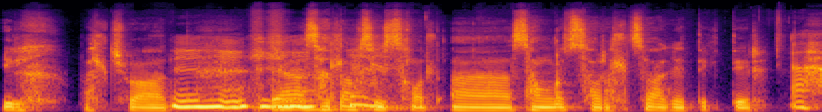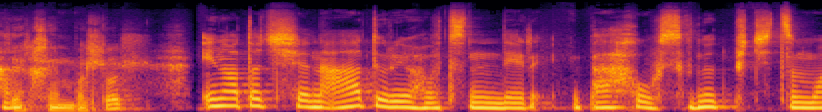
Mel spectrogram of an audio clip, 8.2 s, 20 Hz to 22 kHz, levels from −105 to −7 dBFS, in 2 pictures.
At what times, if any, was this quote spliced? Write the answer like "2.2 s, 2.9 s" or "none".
4.9 s

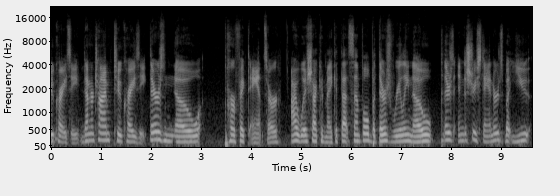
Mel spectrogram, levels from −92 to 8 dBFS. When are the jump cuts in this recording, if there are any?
1.8 s, 4.6 s, 7.8 s

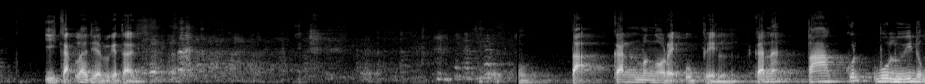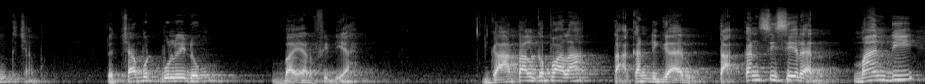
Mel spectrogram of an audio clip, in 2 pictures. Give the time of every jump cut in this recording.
5.2 s

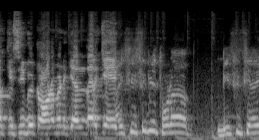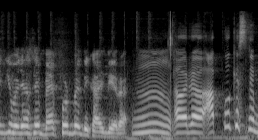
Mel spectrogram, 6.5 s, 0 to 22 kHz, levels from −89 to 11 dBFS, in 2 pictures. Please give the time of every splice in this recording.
1.5 s

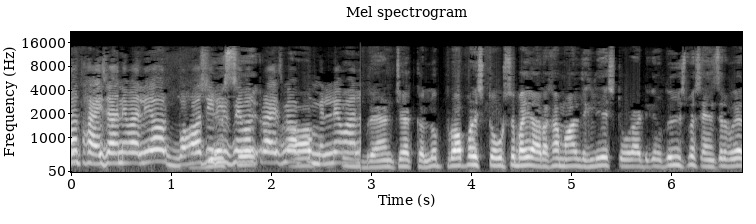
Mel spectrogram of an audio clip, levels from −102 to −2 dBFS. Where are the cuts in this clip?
2.8 s

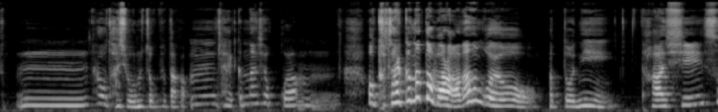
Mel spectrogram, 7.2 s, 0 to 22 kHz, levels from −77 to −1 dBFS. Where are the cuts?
5.4 s

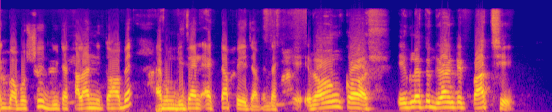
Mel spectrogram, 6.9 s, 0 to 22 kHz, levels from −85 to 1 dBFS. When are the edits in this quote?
3.8 s

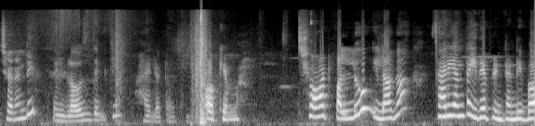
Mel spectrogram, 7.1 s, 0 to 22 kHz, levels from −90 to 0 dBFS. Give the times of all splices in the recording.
4.0 s

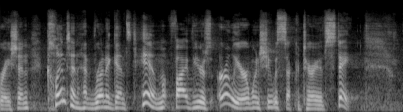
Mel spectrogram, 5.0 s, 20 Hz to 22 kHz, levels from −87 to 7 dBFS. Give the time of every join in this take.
none

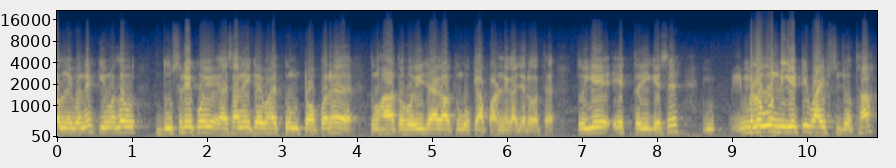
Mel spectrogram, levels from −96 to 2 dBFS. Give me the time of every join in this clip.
none

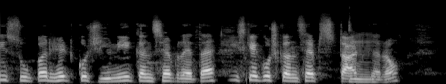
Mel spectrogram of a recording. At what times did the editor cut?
2.3 s

